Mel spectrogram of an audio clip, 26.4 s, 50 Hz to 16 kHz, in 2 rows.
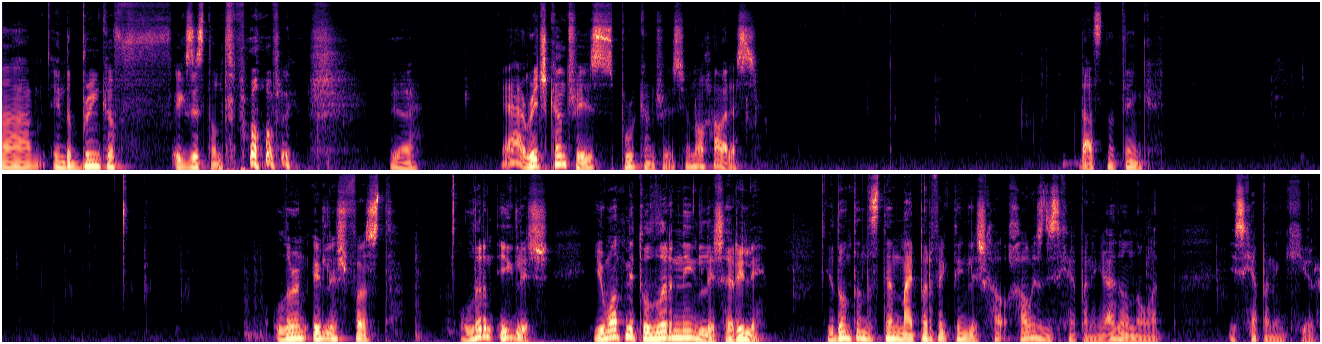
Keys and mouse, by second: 5.1 1, 7.4 2, 10.3 g, 23.0-26.3 alt+drag.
